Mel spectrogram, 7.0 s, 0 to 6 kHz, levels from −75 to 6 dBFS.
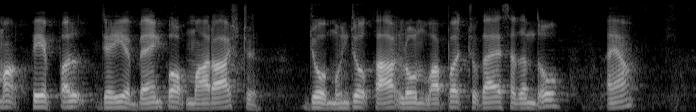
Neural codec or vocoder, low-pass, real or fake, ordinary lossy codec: codec, 24 kHz, 0.9 kbps, WavTokenizer, small release; 5.4 kHz; fake; none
